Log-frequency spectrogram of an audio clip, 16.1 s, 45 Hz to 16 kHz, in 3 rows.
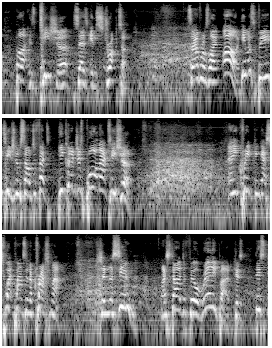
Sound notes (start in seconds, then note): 8.1 audience laughing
